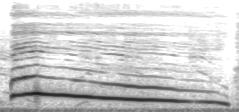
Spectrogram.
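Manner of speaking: very high, loud drawn-out woo; wild whoop. Real, not acted. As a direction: howl it like you're losing it. Recalling losing it.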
